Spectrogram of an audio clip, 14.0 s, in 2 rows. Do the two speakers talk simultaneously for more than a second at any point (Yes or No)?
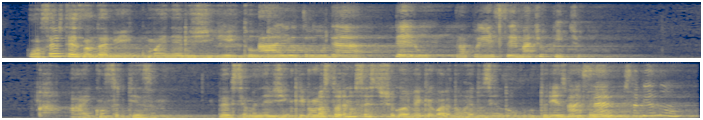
No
